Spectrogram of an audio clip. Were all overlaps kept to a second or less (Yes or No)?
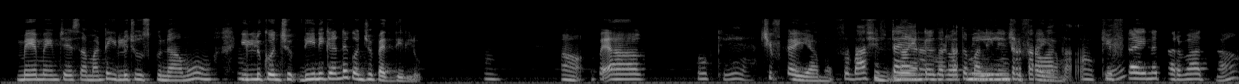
No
